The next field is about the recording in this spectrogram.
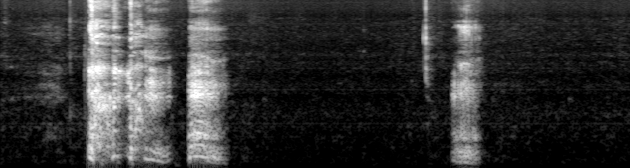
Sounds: Throat clearing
